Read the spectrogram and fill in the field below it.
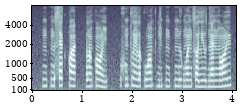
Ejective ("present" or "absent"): absent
